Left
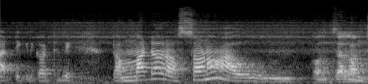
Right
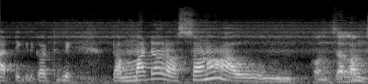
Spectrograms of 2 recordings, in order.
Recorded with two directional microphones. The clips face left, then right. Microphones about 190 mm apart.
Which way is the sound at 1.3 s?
20° right (ahead or behind).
